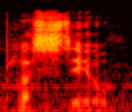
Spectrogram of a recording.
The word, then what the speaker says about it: plasteel: You can see I'm using plasticeel now. I've got plenty of it. 5K plasticeel, so I'm starting to make the outer walls plasticeel. Plasticeel? Plasteel. How do you say it? It's plasteel, right? Plasteel. Yeah.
